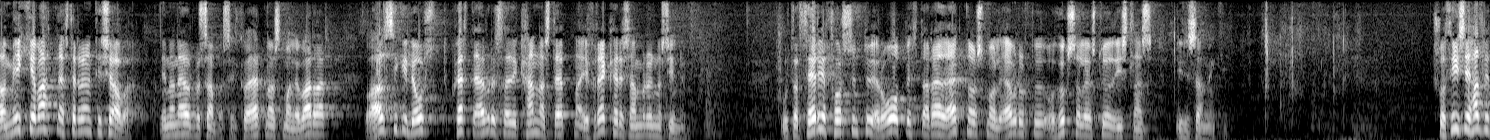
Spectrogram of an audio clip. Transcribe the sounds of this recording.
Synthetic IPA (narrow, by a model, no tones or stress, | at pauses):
aðmɪːcɪvaht̪nɛft̪ɪɾajɪnt̪ʰɪsjaːwva̰ | ɪnːanɛvɾowpʏsampansɪ̰nskʰvaːðɛpnaasmaːwlɪvaɾðaɾ̥ | ɔ̰ɣalsɛhcɪljowst̪kʰvɛr̥t̪ɛvɾʏsajðɪkʰanːast̪ɛpnaifɾɛːkʰajɾɪsamɾʏnasiːnʏm | ṵːt̪vaɾ̥θejrjɪfɔr̥sʏnt̪ʏɛɾoːwapɪr̥t̪aðraːjðaɛpnaasmaːwlɪɛvɾowpʏɔ̰ɣɦʏksalɛɣast̪œːðʏist̪lansiθi̥sa̰ːmhɪ̰ɲcɪ | svɔθisɪɦalt̪ɪ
